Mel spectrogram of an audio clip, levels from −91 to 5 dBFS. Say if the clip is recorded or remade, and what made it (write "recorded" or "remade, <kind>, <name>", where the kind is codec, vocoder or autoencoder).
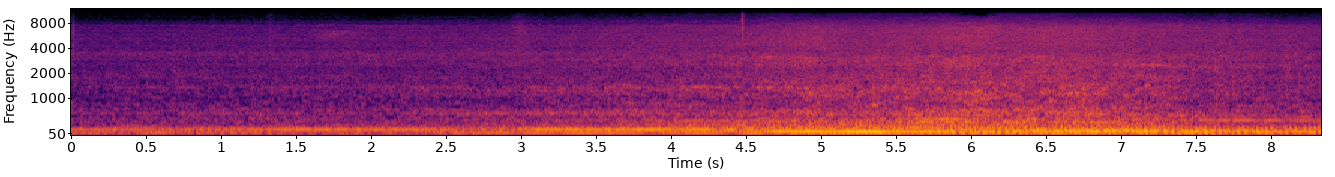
remade, autoencoder, DAC-VAE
